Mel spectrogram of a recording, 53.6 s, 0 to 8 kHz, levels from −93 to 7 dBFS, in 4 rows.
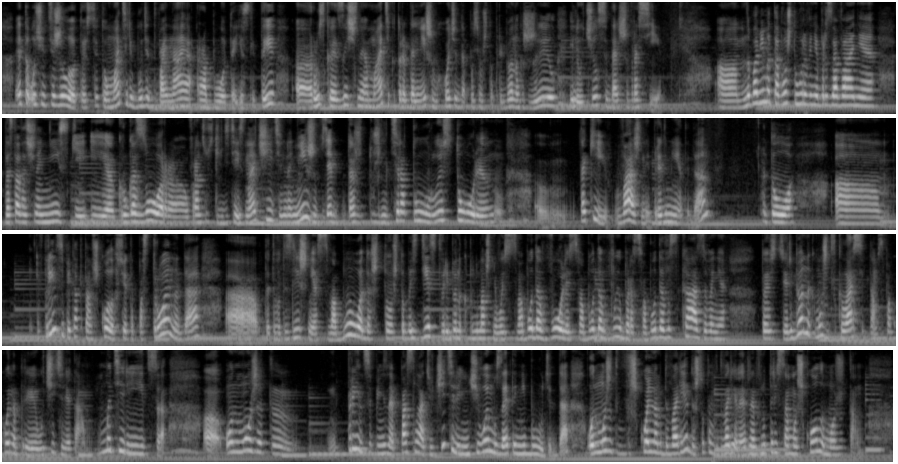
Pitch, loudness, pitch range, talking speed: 210 Hz, -25 LUFS, 190-240 Hz, 145 wpm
